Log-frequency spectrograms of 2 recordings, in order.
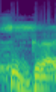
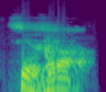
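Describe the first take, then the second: First: The word ends with an 'a' vowel. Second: The word ends with an 'o' vowel. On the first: The speaker calls it wrong. "itu dibaca buku Sigra" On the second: The speaker calls it right. "itu Sigro, artinya letik"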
